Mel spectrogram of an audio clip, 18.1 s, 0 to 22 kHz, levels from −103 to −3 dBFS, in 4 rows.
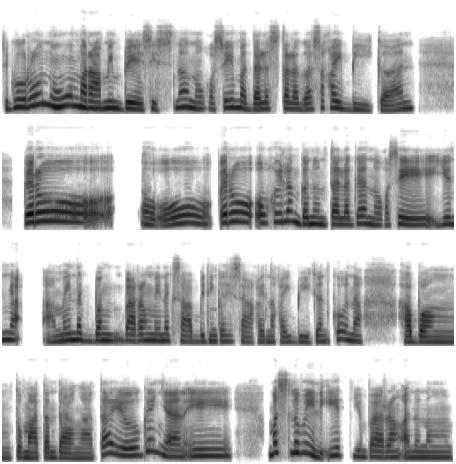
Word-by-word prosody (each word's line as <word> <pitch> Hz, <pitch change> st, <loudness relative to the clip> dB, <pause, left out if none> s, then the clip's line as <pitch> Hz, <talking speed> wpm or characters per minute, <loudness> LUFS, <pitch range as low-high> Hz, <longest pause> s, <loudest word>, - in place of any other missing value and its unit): Siguro 275 Hz, +10 st, +2 dB
‘no, 290 Hz, -6 st, +7 dB, 0.2 s
maraming 235 Hz, -3 st, +5 dB
beses 210 Hz, 0 st, +1 dB
na 270 Hz, +2 st, +2 dB
‘no, 215 Hz, -4 st, 0 dB
kasi 245 Hz, +5 st, -1 dB
madalas 210 Hz, -2 st, 0 dB
talaga 200 Hz, -3 st, -2 dB
sa 215 Hz, +4 st, -9 dB
kaibigan. 190 Hz, -3 st, -3 dB, 0.6 s
Pero 300 Hz, +3 st, +9 dB, 1.0 s
oo, 205 Hz, -2 st, 0 dB, 0.5 s
pero 295 Hz, +3 st, +4 dB, 0.3 s
okey 310 Hz, +2 st, -3 dB
lang 325 Hz, -6 st, +1 dB
gano’n 235 Hz, -1 st, +3 dB
talaga 225 Hz, +2 st, 0 dB
‘no, 220 Hz, -4 st, -1 dB
kasi 215 Hz, 0 st, +1 dB
‘yon 235 Hz, +2 st, +1 dB
nga, 245 Hz, -, +1 dB, 0.3 s
ah, 180 Hz, -, -8 dB
may 225 Hz, +4 st, +2 dB
nagbang 225 Hz, -1 st, 0 dB
parang 225 Hz, +1 st, 0 dB
may 220 Hz, -, -1 dB
nagsabi 195 Hz, -3 st, -5 dB
din 200 Hz, -, -3 dB
kasi 195 Hz, -1 st, -7 dB
sa 185 Hz, -2 st, -8 dB
akin 185 Hz, +2 st, -9 dB
na -, -, -19 dB
kaibigan 185 Hz, +2 st, -7 dB
ko 270 Hz, 0 st, -5 dB
na 210 Hz, -5 st, -2 dB, 0.4 s
habang 180 Hz, -1 st, -1 dB
tumatanda 185 Hz, -1 st, -1 dB
nga 170 Hz, 0 st, -5 dB, 0.2 s
tayo 265 Hz, -4 st, +1 dB
ganiyan, 275 Hz, -, -1 dB
eh, 240 Hz, +1 st, 0 dB, 0.4 s
mas 355 Hz, -, 0 dB
lumiliit 270 Hz, -, +1 dB
‘yong 220 Hz, -2 st, -5 dB
parang 205 Hz, -1 st, -1 dB
ano 195 Hz, -1 st, -3 dB
ng, 190 Hz, 0 st, -4 dB
220 Hz, 160 wpm, -21 LUFS, 195-245 Hz, 1.0 s, Pero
